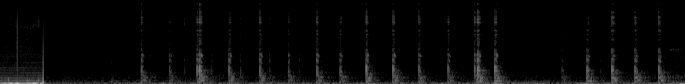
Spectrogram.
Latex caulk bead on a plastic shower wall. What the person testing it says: tap on that caulking so you can hear how hard that latex caulking is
